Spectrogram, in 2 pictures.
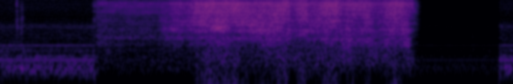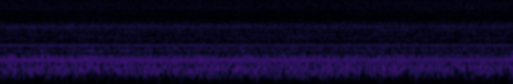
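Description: A loud hiss of compressed air blowing, starting about a second in, getting louder a second later and cutting off suddenly after about three seconds. After a short gap there is only a faint, steady electrical hum.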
